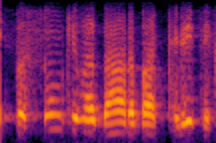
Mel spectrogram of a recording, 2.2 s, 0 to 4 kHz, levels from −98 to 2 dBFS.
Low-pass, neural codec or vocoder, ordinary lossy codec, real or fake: 3.6 kHz; autoencoder, 48 kHz, 32 numbers a frame, DAC-VAE, trained on Japanese speech; Opus, 24 kbps; fake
